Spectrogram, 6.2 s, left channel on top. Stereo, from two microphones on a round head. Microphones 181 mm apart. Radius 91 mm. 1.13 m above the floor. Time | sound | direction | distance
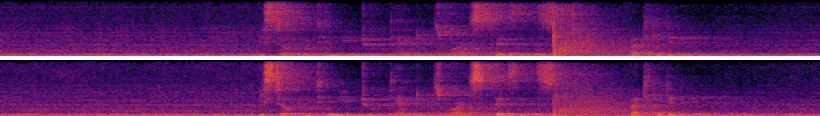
1.9 | a man speaking | 20° right (ahead or behind) | 0.7 m
4.1 | a gunshot | 75° left (ahead or behind) | 0.5 m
